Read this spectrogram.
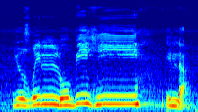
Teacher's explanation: حروف مدہ کے بعد حمزہ دوسرے کلمے میں آ گیا ہے تو ادھر مد منفصل، 4 الفی مد ہے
